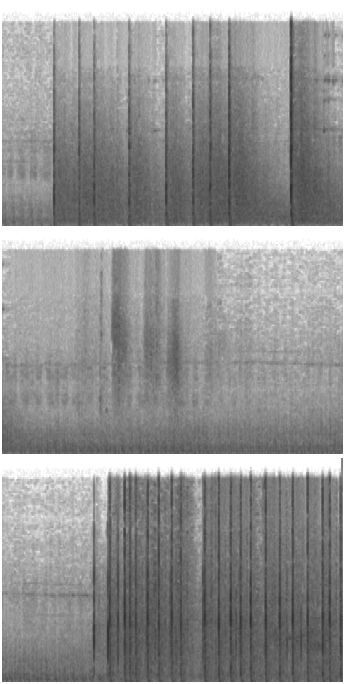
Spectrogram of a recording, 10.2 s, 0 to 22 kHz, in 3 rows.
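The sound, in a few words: gunfire in Arma 3 video game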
